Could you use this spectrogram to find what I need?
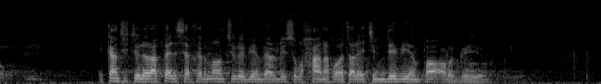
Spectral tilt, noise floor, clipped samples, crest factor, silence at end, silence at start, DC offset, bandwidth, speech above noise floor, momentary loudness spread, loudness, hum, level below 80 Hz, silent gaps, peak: -6 dB/octave; -59 dBFS; under 0.1%; 20 dB; 0.8 s; 0 s; under 0.1%; 13.5 kHz; 27 dB; 12 LU; -32 LUFS; none; -58 dBFS; none; -12 dBFS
